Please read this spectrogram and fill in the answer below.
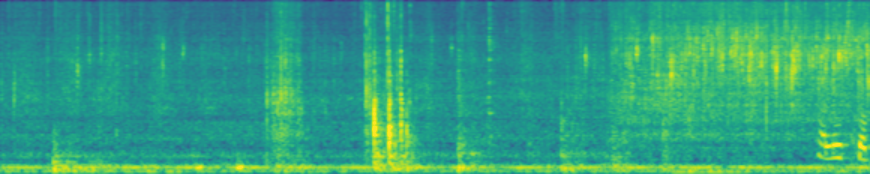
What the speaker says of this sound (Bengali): এই তো আমাদের রোল ভাজি হয়ে গেছে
